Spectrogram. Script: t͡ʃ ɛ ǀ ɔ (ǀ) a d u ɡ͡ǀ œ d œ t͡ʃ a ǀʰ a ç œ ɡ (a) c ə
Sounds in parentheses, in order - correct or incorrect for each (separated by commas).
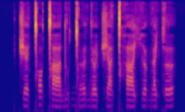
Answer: correct, correct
